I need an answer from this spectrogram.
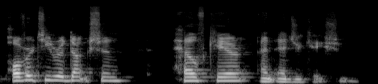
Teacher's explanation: This is a common pattern in English. 3 items, the first 2 in a list go up and the last one comes down.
